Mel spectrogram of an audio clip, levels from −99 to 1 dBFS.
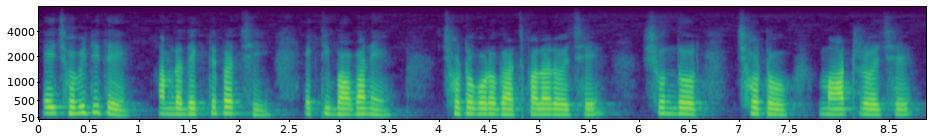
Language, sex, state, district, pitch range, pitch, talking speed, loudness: Bengali, male, West Bengal, Dakshin Dinajpur, 135-155 Hz, 145 Hz, 110 wpm, -19 LUFS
